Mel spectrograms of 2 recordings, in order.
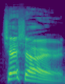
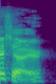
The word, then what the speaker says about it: Cheshire: Says it's pronounced Cheshire, not What did I say? Cheshire.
